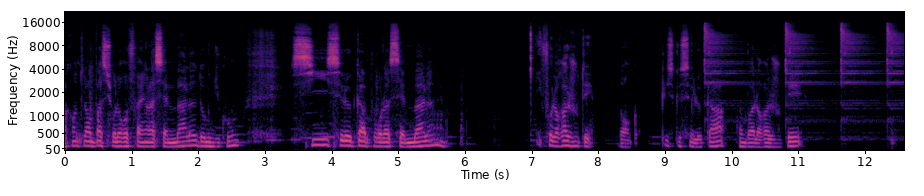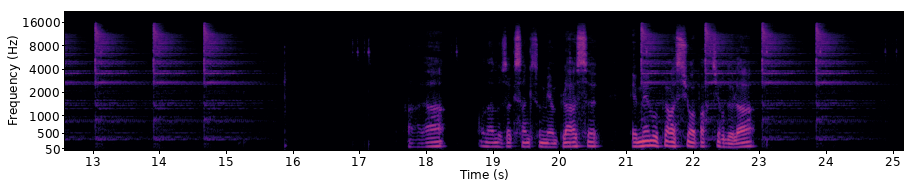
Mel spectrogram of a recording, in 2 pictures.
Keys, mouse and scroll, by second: 9.6 click, 10.8 ctrl+click, 11.6 ctrl+scroll up 1, 12.3 ctrl+click, 13.0 ctrl+scroll up 2, 13.9 ctrl+scroll up 2, 14.6-15.0 ctrl+scroll up 2, 15.9 F9, 16.9-17.3 scroll up 2, 18.4 click, 21.2 click, 22.2 ctrl+click, 23.0 ctrl+click, 23.8 ctrl+click, 24.8 click.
